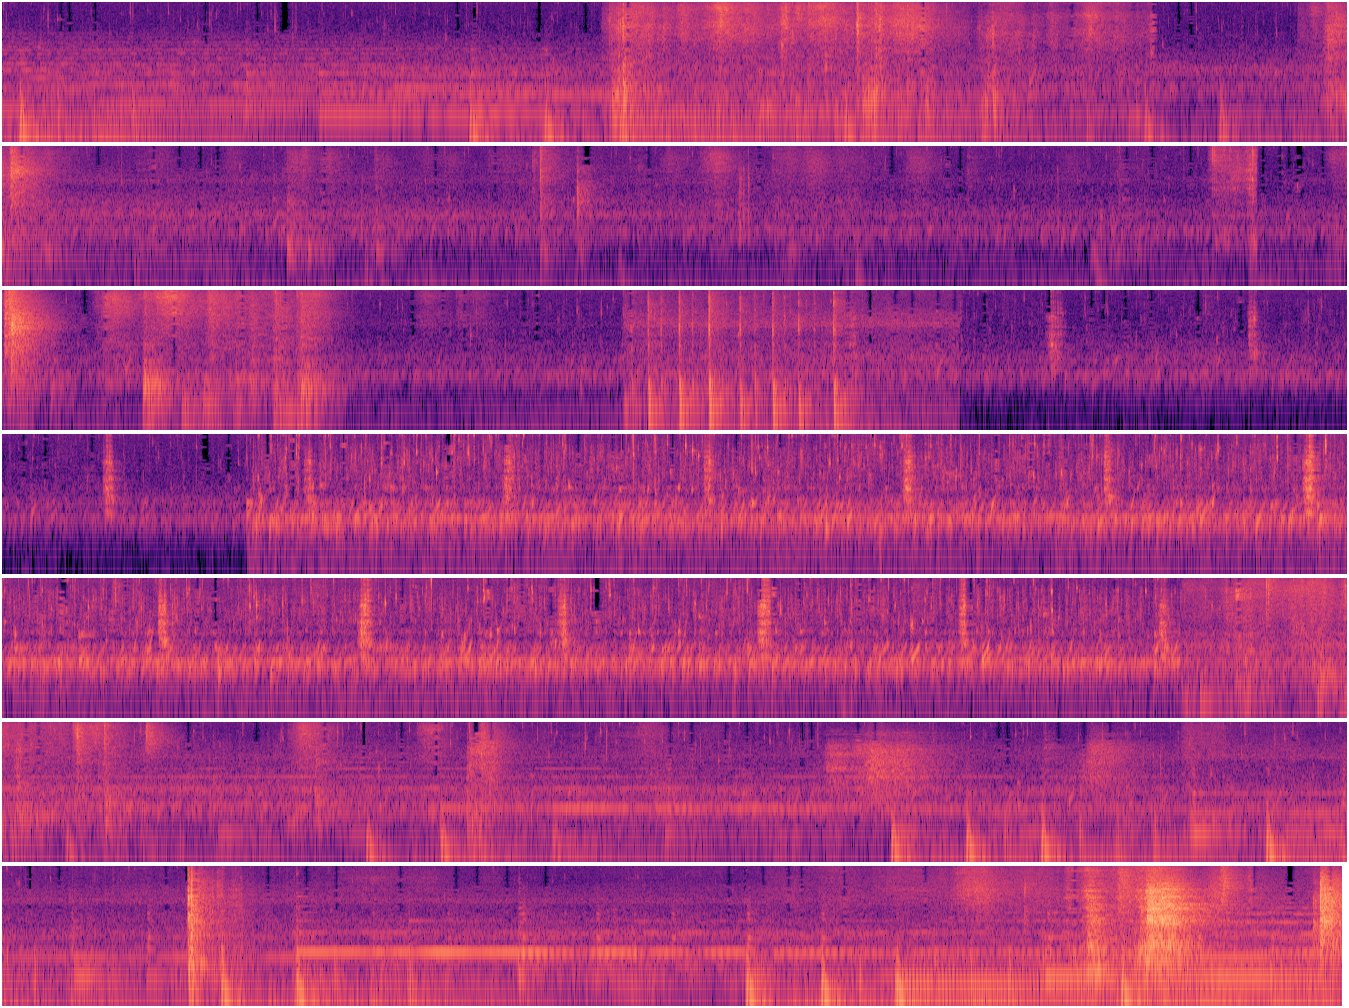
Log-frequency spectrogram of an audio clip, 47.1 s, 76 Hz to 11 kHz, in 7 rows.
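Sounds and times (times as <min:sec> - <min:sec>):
tap water running into sink: 0:16.6 - 0:18.0, 0:21.4 - 0:34.5.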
